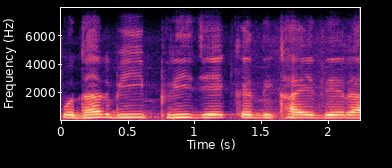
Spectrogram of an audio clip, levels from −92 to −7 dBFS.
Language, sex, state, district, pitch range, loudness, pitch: Hindi, male, Jharkhand, Deoghar, 190-200 Hz, -14 LUFS, 195 Hz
